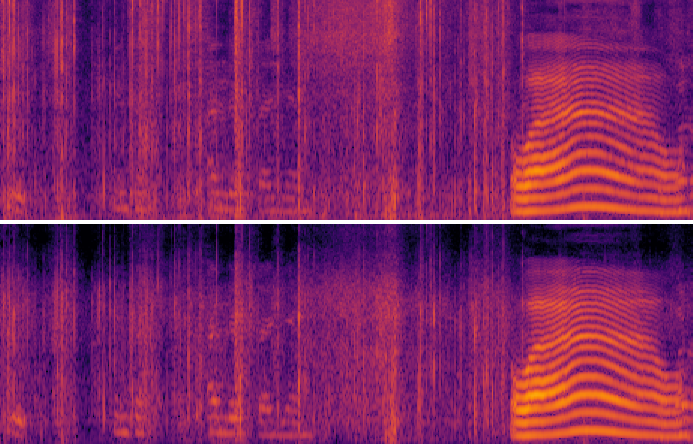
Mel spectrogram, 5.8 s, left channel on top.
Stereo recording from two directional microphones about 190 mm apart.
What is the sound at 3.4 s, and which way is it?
Crumpling, 70° left (ahead or behind).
